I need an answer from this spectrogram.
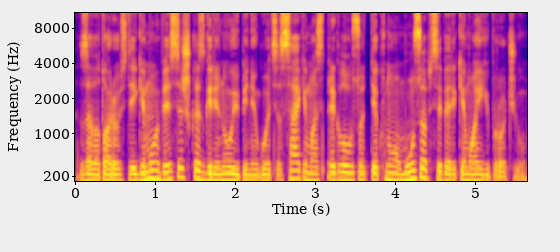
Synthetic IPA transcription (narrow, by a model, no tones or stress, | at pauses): zɐlˠɐt̪oːɾʲjɛʊst̪ʲɛɪɡʲɪmʊʋʲɪsʲɪʃkɐs̬ɡɾʲiːnuːjuːpʲɪnʲɪɡuːɐt̪ʲsʲɪsɑːkʲiːmɐspʲɾʲɪklˠɒʊsoːt̪ʲɪknuɔmuːsuːɐpʲsʲɪpʲɪɾʲkʲɪmoːiːpɾoːt͡ʃʲṵː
